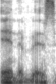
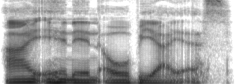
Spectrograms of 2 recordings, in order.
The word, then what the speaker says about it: Innovis: It is so infrequently referred to that I'm not quite sure that I'm pronouncing it correctly, but I believe it is pronounced Innovis, Innovis.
